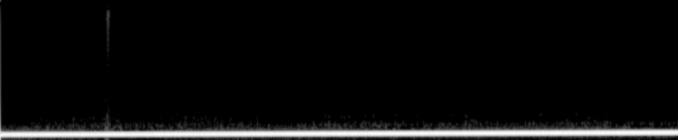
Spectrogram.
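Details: Hearing test sweep played through speakers at medium volume, a steady pure tone rising very slowly from low to higher pitches to check the listener's hearing range.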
